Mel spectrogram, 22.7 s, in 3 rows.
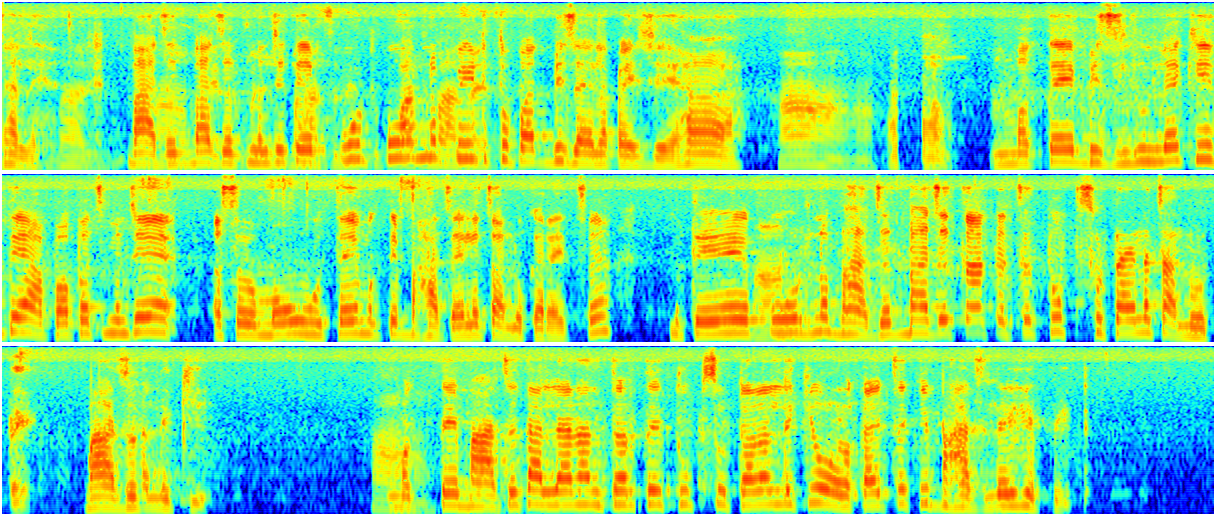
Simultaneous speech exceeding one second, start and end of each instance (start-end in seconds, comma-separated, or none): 0.9-3.3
